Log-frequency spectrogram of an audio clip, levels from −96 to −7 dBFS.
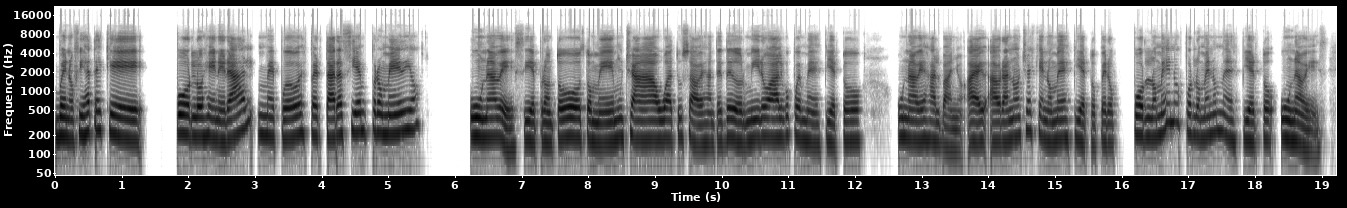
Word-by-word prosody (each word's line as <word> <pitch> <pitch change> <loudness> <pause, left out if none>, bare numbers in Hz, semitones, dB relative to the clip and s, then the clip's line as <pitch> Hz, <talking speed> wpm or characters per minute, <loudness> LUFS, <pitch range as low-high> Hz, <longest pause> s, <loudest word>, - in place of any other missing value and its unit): Bueno, 190 -2 +4
fíjate 220 +5 0
que 185 -6 +3 0.4
por 210 -1 +4
lo 190 0 +4
general 190 - +1
me 200 -3 -2
puedo 180 +1 +2
despertar 200 -3 +1
así 205 +2 -1
en 225 0 0
promedio 225 +4 +1 0.7
una 185 -1 +4
vez, 130 -7 0
si 165 +5 -3
de 155 - +1
pronto 175 +4 +2
tomé 155 -1 +1
mucha 170 -1 +1
agua, 170 +1 +1
tú 185 - -6
sabes, 150 -4 -1
antes 155 +1 -5
de 180 - +1
dormir 170 +2 +1
o 185 - +2
algo, 180 +2 0
pues 185 -3 -1
me 165 -2 -2
despierto 160 +2 -3 0.5
una 180 -3 0
vez 170 +1 -1
al 165 -1 -3
baño, 125 -4 -5
hay 160 +1 +2
habrá 160 +1 +1
noches 190 +6 -4
que 200 -6 -5
no 160 -1 -2
me 170 +2 -1
despierto, 170 -5 -4
pero 155 -1 -5 0.2
por 200 -2 +2
lo 185 0 -1
menos 315 +10 -2
por 215 -8 -5
lo 190 - -2
menos 200 +4 -3
me 210 -5 -4
despierto 165 0 -3
una 170 -4 +2
vez, 120 -2 -6
180 Hz, 160 wpm, -19 LUFS, 160-195 Hz, 0.7 s, Bueno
